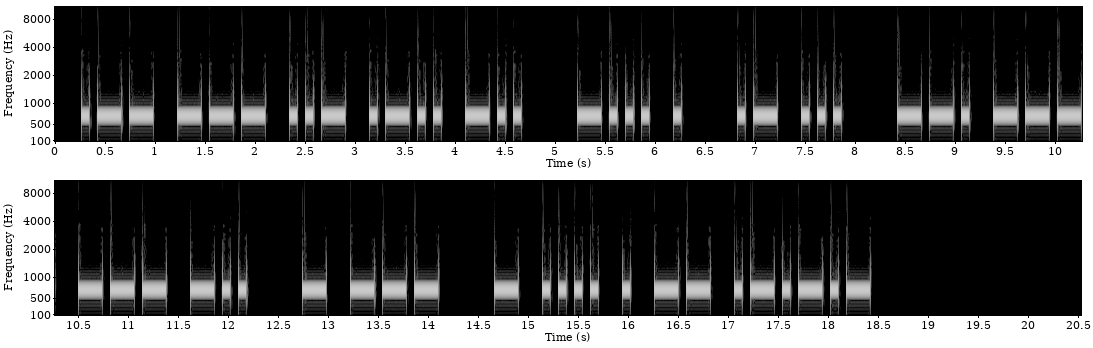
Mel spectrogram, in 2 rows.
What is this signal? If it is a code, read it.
Morse code, heard as a keyed tone, about 15 wpm, 700 Hz. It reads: WOULD BE AS GOOD TO THEM.
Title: Sentences from Top 1200 Words 15wpm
